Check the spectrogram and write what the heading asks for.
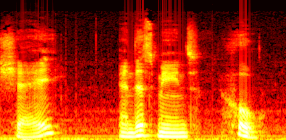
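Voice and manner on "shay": pitch climbing through the word shay. Teaching the word meaning who: rising tone on shay. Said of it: "It's a rising tone".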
